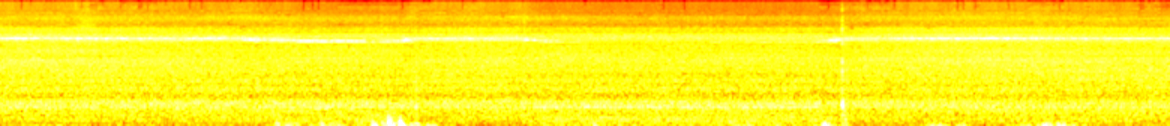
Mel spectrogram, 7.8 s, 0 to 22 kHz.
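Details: Dyson Pure Hot+Cool HP04 purifying heater and fan with bulging sides: thin, steady high-pitched whistle over soft airflow rush, holding constant; annoying whistling noise from the fan.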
